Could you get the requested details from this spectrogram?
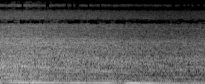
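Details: Mini JCW Coupe after its cylinder head was reconditioned and refitted, first run with the car partly reassembled, revved: strong, steady low drone swelling and easing evenly with throttle, no knocks or rattles; revs cleanly.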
